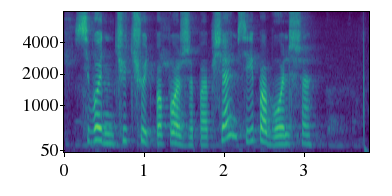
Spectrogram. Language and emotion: Russian, positive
